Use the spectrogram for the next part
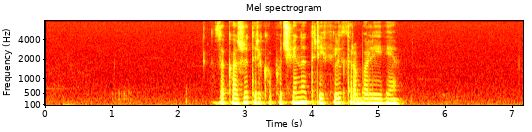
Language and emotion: Russian, neutral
